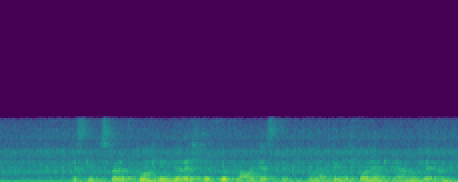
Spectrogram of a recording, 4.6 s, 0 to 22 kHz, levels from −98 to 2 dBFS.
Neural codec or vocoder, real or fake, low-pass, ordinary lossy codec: none; real; none; none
